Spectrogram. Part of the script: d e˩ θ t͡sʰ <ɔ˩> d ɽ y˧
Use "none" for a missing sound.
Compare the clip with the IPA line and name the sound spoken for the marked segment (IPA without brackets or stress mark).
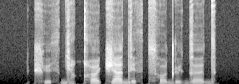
ɔ˩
